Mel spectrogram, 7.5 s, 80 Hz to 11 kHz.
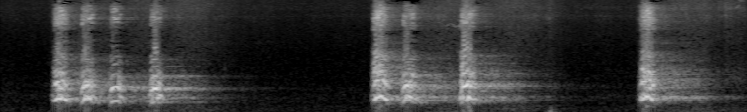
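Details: Dog chained outside in snow without shelter at night, between 8 and 11:30 PM on 3/3/14, barking in bursts: four quick barks, a pause, three barks, then a single bark, with quiet gaps between.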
